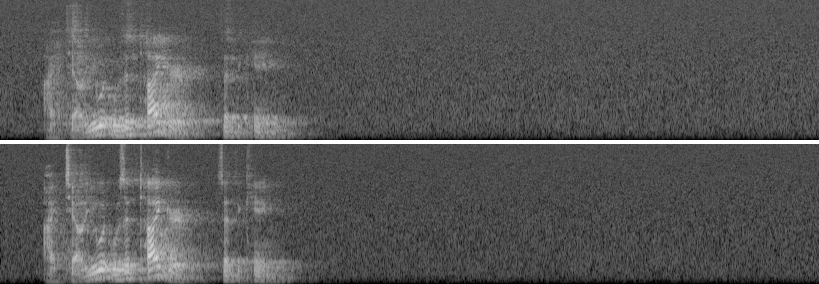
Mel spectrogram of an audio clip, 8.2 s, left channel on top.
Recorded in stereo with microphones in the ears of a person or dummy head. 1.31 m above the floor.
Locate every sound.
0.4 s a man speaking: 70° right (ahead or behind), 3.5 m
